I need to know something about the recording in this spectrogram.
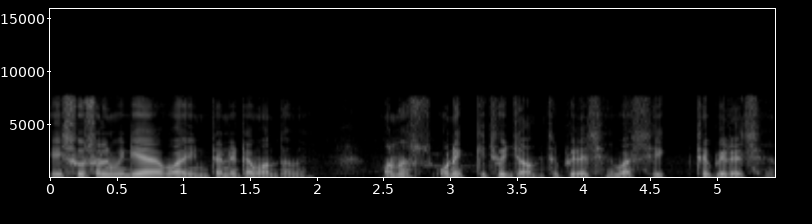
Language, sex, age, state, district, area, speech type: Bengali, male, 45-60, West Bengal, South 24 Parganas, rural, spontaneous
